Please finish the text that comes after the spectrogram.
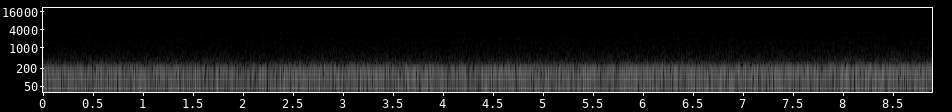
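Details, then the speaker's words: PC case fan at maximum speed: loud, steady low droning hum with a faint harmonic resonance; a faint tapping persists but is nearly drowned out. "another harmonic resonance and the tapping persists although the noise of the fan is starting to drown it out"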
